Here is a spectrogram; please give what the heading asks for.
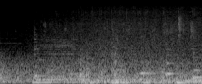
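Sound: heavy rain falling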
